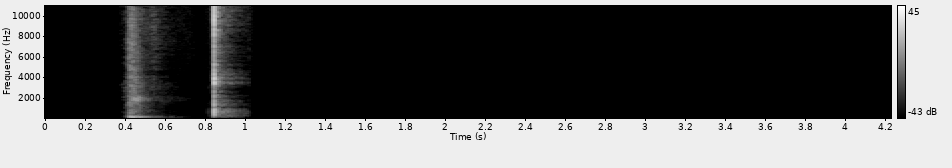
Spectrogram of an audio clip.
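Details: Two short dull knocks in quick succession early on, then near silence for the rest, with no animal call.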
